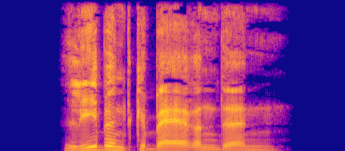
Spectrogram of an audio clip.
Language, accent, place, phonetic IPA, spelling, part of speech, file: German, Germany, Berlin, [ˈleːbəntɡəˌbɛːʁəndən], lebendgebärenden, adjective, De-lebendgebärenden.ogg
- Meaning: inflection of lebendgebärend: 1. strong genitive masculine/neuter singular 2. weak/mixed genitive/dative all-gender singular 3. strong/weak/mixed accusative masculine singular 4. strong dative plural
